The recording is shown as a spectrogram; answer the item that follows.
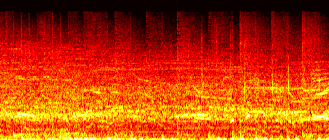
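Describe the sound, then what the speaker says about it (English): A wrestling arena crowd roars continuously for LA Knight's entrance on WWE SmackDown. The noise is broad and sustained, with an entrance theme and a commentator's voice woven through it. "And the crowd just goes crazy"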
